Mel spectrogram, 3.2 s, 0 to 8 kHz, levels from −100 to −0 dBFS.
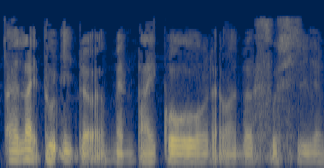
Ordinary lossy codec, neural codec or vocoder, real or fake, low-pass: MP3, 24 kbps; codec, 24 kHz, 3 kbps, HILCodec; fake; 7.2 kHz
